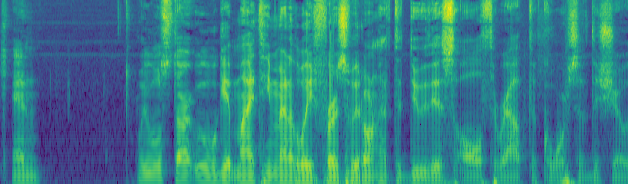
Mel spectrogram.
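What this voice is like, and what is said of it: Scratchy, strained voice. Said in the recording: “if my voice sounds a little weird ... still am recovering from screaming my lungs out ... the voice sounds a little scratchy”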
